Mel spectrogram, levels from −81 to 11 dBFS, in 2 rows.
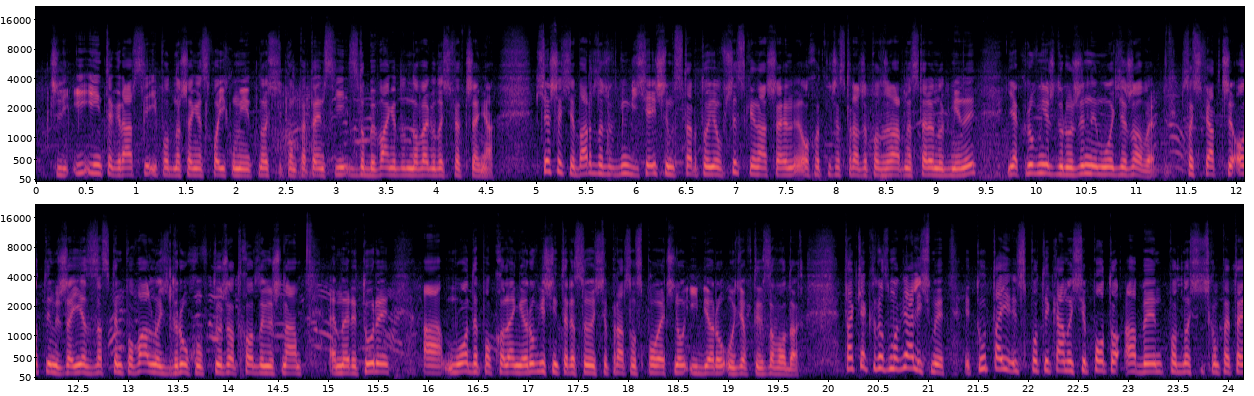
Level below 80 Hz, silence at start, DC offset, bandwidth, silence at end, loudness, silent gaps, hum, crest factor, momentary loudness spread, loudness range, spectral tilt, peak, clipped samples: -74 dBFS; 0.05 s; under 0.1%; 14.5 kHz; 0 s; -25 LUFS; none; none; 12 dB; 6 LU; 2 LU; -5 dB/octave; -12 dBFS; under 0.1%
